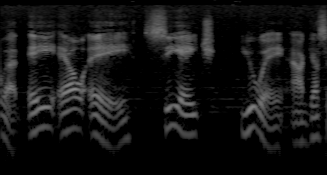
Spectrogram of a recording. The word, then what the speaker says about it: Alachua: box 1920 oh my goodness how did she pronounce that again alachua oh thank you richard a alachua florida three two six one five and they're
